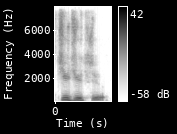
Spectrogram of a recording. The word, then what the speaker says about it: jujutsu: So the the way that that's spelled is the correct way to pronounce jiu-jitsu. Okay. Okay. because it is jujutsu because jiujitsu doesn't actually mean anything and then you put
